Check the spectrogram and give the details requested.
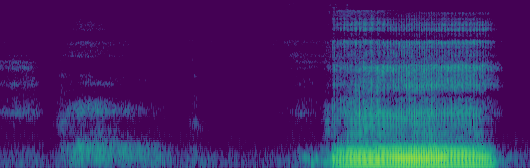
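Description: A soft breath sound followed by one loud, rough, buzzing snore on the breath in: snoring.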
